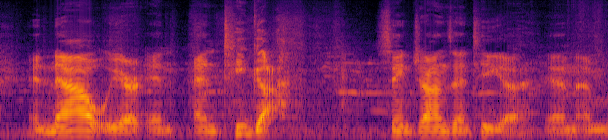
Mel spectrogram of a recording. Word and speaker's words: Antigua: pool so I have a question you said Antigua yeah I was Antigua it's spelled Antigua but it's pronounced Antigua okay thank you yeah and Dominica is is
